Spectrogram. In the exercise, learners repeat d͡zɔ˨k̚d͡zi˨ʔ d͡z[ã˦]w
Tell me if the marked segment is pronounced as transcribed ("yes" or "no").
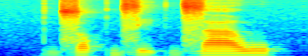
no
